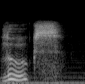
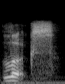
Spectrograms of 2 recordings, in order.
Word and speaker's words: looks: is the word looks instead of lu luke's it's an uh sound looks okay good and next is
